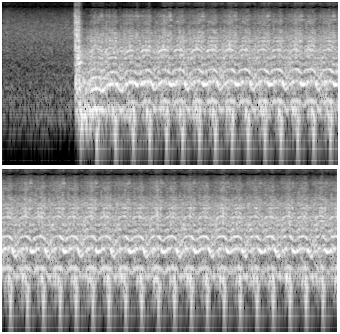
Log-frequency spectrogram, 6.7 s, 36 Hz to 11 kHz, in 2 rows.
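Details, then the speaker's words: 1960 John Deere 440 backhoe, supercharged two-stroke Detroit 2-53 diesel, sat for years and was seized; new fuel-water separator filled with ATF to bleed fuel. Starter spins about three compression beats a second, never fires: cranking, no start, water in fuel. "so what i've got here is this filter slam full of atf let's see if we can turn it over and get some bleeding going on"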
